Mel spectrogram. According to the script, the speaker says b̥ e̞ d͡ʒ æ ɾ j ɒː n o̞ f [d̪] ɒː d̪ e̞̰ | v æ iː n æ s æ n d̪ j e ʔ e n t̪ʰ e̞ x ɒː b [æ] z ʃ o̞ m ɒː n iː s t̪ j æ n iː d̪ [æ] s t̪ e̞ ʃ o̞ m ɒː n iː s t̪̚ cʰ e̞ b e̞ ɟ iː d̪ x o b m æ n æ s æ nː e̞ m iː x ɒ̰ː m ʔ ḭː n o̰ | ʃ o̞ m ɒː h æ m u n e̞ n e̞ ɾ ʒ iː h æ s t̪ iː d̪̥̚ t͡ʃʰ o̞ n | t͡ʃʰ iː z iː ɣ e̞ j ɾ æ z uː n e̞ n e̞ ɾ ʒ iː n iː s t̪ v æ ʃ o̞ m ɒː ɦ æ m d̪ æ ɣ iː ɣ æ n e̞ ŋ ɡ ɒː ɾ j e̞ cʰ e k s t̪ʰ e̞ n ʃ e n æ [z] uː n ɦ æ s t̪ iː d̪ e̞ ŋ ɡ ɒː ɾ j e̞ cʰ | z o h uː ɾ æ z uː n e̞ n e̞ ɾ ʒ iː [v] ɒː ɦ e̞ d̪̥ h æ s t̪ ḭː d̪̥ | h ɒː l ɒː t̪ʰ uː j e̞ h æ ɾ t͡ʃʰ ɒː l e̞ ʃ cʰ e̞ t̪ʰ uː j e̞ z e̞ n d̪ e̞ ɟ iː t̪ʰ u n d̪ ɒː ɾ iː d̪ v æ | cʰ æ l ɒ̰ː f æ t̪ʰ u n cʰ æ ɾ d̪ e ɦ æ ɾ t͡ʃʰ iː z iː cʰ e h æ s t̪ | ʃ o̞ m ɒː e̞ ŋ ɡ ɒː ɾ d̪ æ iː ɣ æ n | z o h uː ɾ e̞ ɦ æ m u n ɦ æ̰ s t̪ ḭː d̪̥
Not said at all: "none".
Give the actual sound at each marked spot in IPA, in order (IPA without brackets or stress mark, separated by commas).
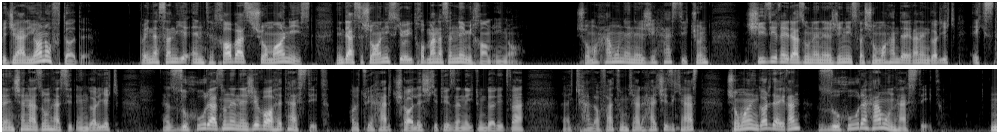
t̪, æ, æ, z, v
